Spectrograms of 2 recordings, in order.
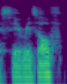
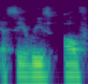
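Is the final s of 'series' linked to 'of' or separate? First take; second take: linked; separate. First: The s is linked onto the following word. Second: The s stays separate from the following word. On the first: The speaker calls it right. "we say ... the S goes with of" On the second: The speaker calls it wrong. "We don't say"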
